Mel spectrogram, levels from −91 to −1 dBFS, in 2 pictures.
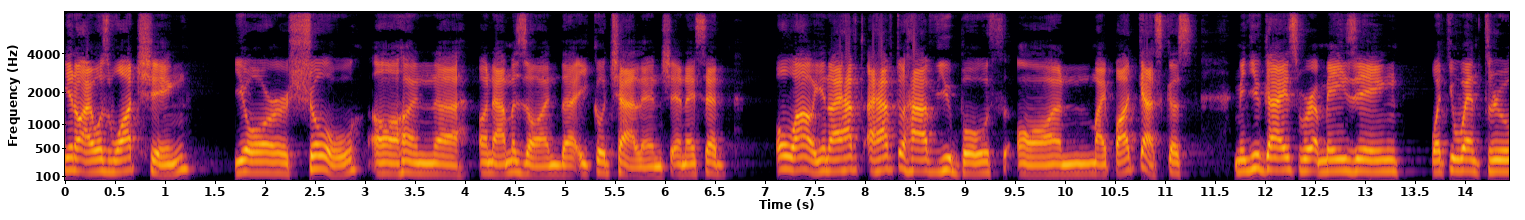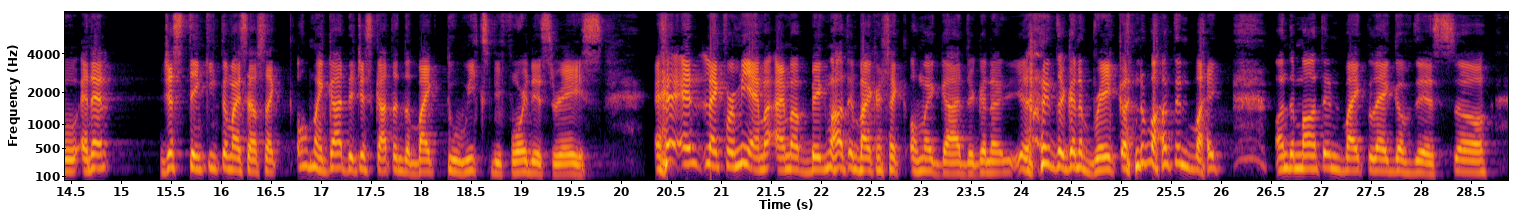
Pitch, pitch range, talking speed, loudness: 160 Hz, 145-190 Hz, 210 wpm, -20 LUFS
